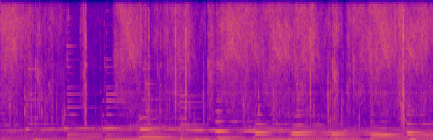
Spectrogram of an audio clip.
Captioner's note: sound of pages turning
